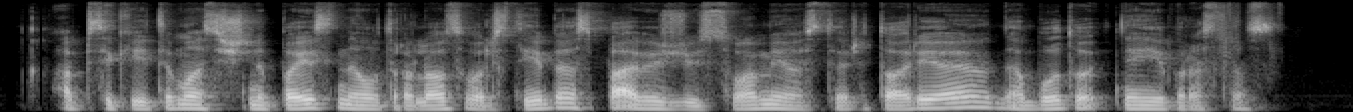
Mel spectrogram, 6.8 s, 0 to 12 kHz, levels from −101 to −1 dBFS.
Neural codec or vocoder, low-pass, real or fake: none; 10.8 kHz; real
